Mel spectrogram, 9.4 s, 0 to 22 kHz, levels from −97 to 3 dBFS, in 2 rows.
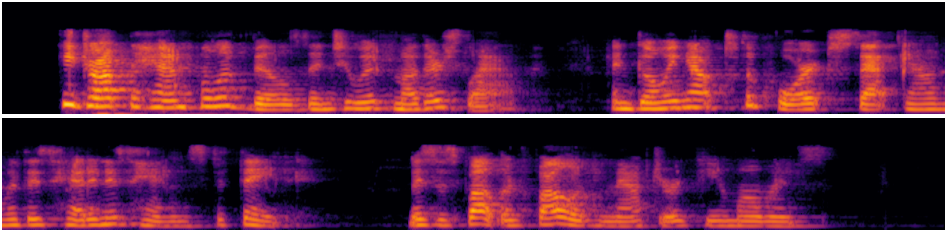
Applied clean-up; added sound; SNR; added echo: neural mask model DeepFilterNet 3.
